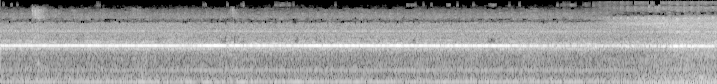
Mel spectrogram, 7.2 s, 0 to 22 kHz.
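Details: Whirlpool Cabrio stator-driven washer in test mode with the drain pump running: thin, steady high whistle over low motor hum, no codes, bearing sounds fine; cause was a split shift slider (W10734521), replaced.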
